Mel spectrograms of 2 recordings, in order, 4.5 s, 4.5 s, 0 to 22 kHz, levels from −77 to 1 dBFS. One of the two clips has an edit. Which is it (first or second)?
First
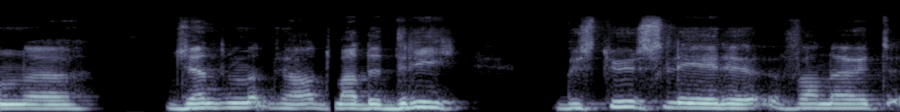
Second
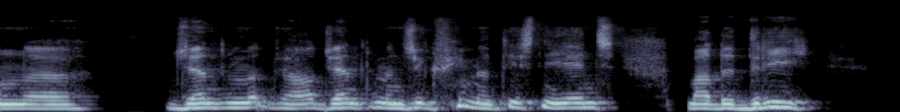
first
